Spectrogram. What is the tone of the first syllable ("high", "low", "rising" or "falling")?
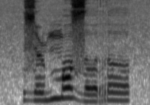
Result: low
